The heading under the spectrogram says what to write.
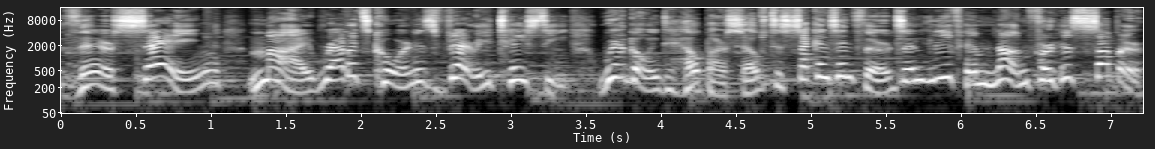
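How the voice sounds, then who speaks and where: Over clear background music, a man uses a put-on character voice at an extremely high pitch, with very wide pitch swings and a moderate pace. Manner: irritated.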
